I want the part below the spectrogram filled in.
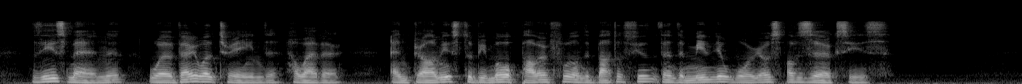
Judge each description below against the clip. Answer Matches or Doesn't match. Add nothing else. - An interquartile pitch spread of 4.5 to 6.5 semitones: Doesn't match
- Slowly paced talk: Matches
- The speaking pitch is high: Doesn't match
